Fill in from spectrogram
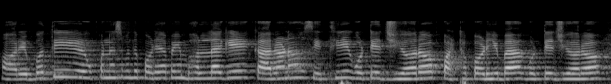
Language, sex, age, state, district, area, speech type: Odia, female, 18-30, Odisha, Khordha, rural, spontaneous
